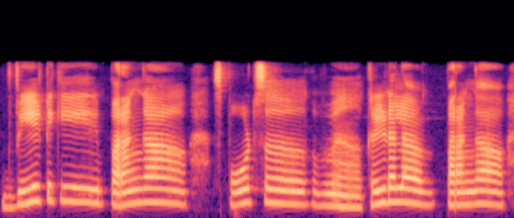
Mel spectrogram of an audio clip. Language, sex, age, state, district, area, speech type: Telugu, female, 60+, Telangana, Ranga Reddy, rural, spontaneous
